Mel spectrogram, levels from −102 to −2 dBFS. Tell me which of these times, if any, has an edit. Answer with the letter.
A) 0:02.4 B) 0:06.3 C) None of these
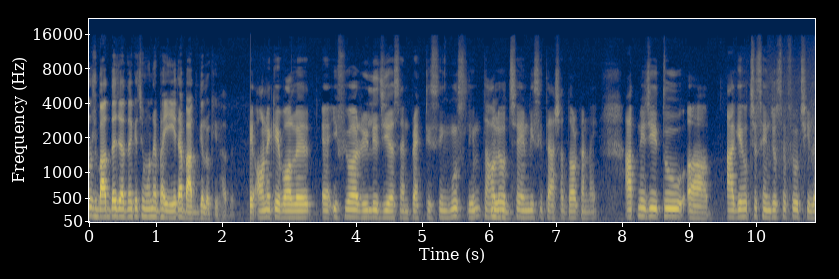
A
